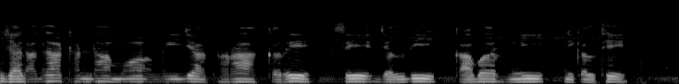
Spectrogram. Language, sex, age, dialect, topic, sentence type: Chhattisgarhi, male, 25-30, Northern/Bhandar, agriculture, question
